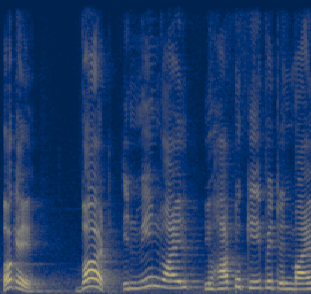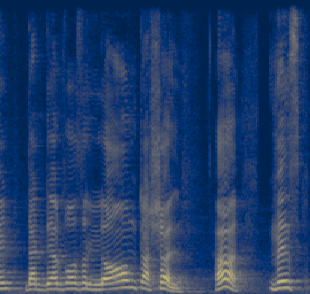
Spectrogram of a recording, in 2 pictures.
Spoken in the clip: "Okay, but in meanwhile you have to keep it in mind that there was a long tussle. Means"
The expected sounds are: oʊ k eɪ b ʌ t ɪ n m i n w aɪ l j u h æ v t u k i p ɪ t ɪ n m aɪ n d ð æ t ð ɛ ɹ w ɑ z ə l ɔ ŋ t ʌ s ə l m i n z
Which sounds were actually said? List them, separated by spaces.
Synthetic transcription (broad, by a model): oʊ k eɪ b ʌ t ɪ n m i n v aɪ l j u h æ v t u k i p ɪ t ɪ n m aɪ n d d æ t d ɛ ɹ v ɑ z ə l ɔ ŋ t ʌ ʃ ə l m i n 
